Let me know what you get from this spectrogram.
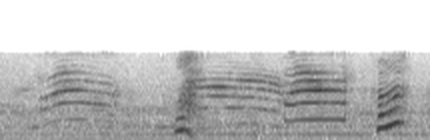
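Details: Two pet Siamese cats calling loudly indoors at feeding time, a routine repeated three times a day: long drawn-out harmonic meows, some rising and falling, four calls in a few seconds, with low household hum beneath.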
